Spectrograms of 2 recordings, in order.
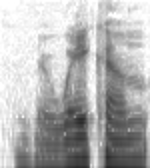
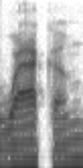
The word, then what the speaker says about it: Wacom: with the uh uh the wum or Wacom depending how you want to pronounce it uh sensitive tablet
